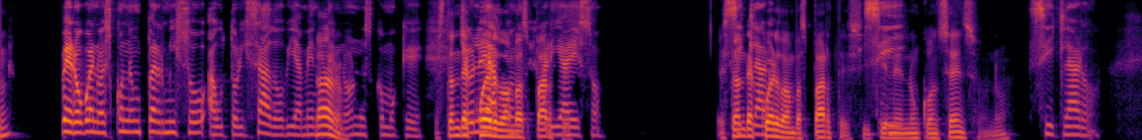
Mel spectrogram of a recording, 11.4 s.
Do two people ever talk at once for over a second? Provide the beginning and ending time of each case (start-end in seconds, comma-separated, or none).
4.6-5.9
